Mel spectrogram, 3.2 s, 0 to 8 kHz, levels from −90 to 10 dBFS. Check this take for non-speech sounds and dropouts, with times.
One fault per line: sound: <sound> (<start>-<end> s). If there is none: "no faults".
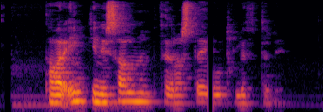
sound: dropout (2.1-2.1 s)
